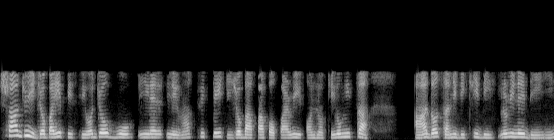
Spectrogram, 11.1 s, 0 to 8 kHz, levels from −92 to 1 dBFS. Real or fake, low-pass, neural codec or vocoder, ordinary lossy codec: fake; 7.2 kHz; autoencoder, 22.05 kHz, a latent of 192 numbers a frame, VITS, trained on one speaker; AAC, 16 kbps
